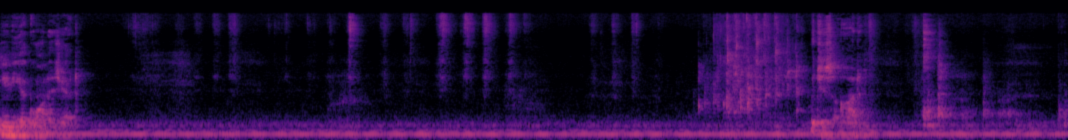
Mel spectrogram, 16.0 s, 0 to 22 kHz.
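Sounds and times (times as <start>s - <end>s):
razor scraping stubble: 1.9s - 8.0s, 8.8s - 10.0s
low hum: 11.4s - 16.0s.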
